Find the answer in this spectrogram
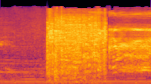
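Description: A sudden loud crashing burst about two thirds of a second in, lasting just under a second. It gives way to electronic sound and music from a lit-up Sclash Driver toy transformation belt.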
